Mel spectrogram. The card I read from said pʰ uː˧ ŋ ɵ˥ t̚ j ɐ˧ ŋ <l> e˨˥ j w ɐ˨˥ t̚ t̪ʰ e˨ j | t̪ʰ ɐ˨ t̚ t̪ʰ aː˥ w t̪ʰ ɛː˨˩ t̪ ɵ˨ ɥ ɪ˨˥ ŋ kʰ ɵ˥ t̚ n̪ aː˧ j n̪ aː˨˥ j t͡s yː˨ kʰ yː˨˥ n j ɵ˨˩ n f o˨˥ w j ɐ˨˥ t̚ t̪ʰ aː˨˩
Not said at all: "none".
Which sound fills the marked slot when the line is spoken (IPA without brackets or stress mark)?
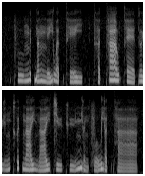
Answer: n̪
